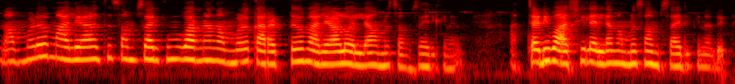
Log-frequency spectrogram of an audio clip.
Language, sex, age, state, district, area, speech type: Malayalam, female, 30-45, Kerala, Palakkad, urban, spontaneous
